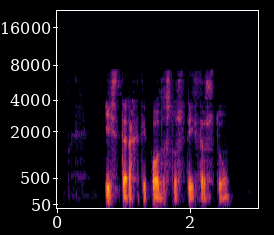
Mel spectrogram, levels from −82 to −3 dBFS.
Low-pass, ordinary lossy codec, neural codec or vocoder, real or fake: 7.2 kHz; AAC, 32 kbps; none; real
